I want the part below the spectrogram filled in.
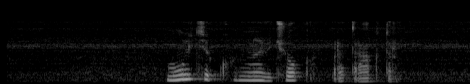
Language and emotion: Russian, neutral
